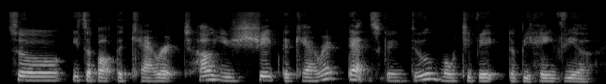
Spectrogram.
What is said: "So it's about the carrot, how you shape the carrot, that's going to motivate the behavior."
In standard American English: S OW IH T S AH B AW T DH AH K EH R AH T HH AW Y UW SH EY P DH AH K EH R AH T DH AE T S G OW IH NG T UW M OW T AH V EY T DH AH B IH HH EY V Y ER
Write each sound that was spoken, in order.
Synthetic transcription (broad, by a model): S OW IH T S AH B AW T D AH K EH R AH T HH AW Y UW SH EY P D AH K EH R AH T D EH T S G OW IH NG T UW M OW T AH V EY T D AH B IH HH EY V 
